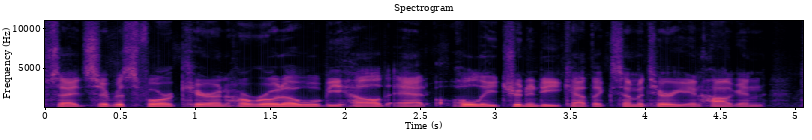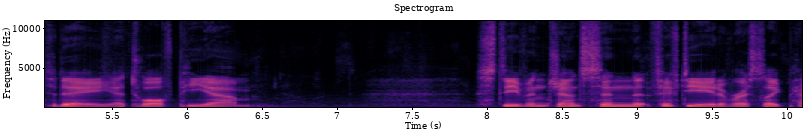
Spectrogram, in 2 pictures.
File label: Funeral Announcements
